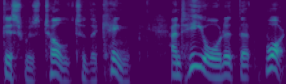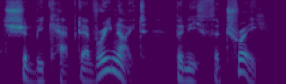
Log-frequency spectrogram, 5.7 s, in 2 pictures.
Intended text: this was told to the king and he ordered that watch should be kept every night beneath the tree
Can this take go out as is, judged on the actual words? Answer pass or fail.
pass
